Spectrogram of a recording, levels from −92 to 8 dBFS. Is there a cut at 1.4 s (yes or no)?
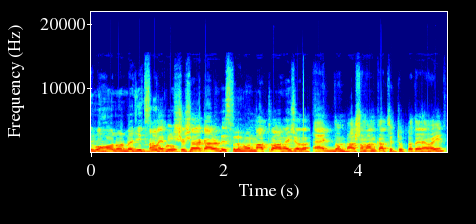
no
